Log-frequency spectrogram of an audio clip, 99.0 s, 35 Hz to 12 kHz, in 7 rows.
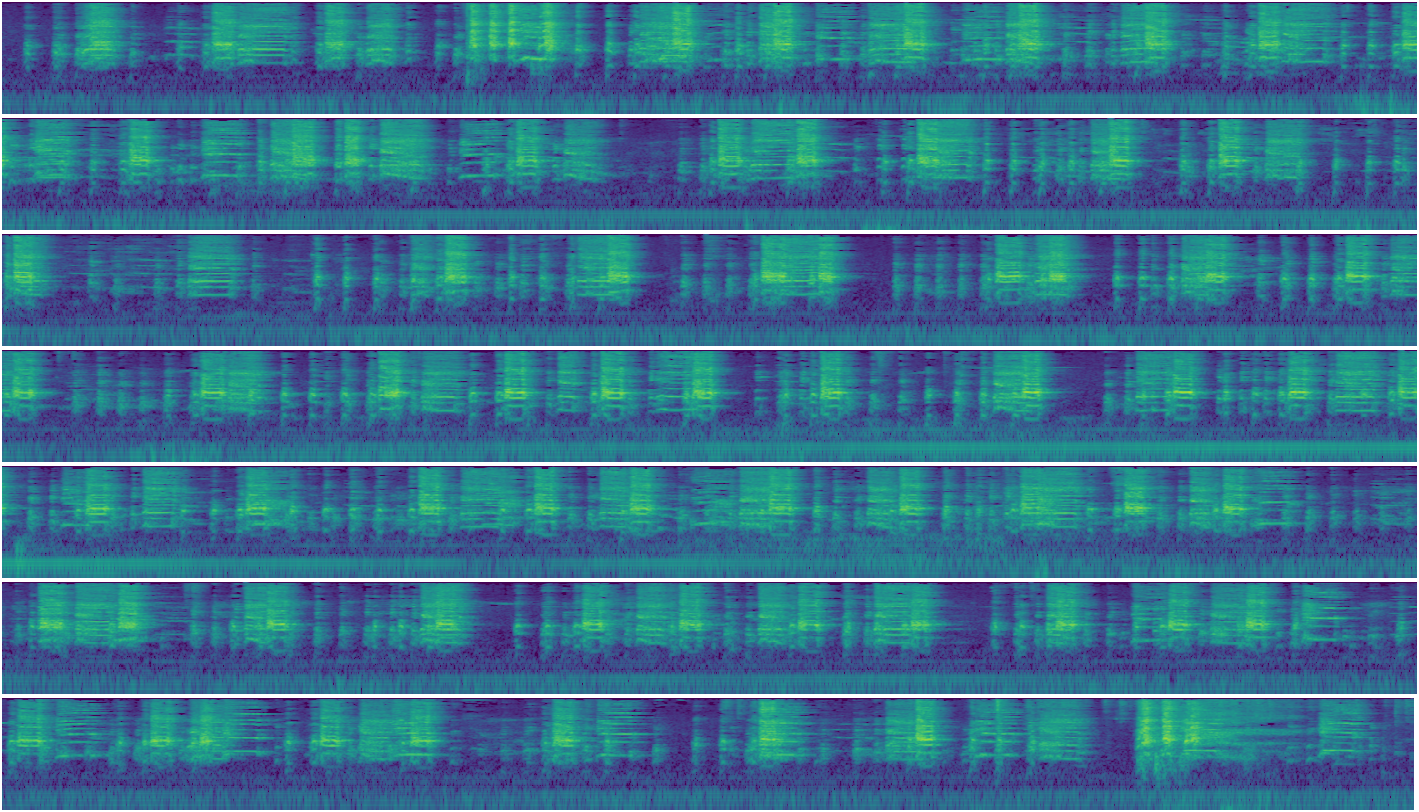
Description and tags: Hót Đi Gà Hót Đi Gà
Neighbor chickens sing together. Neighbor not like noise and throw object at chicken and chicken fly. Record use H4n Pro 2019.01.09 13:00
chicken, chickens, sing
